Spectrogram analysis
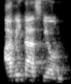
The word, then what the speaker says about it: habitación: habitación, H silent होता है, habitación pronounce करना है इसको, habitación।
